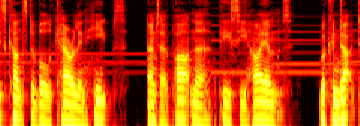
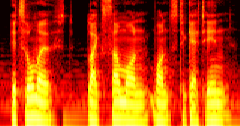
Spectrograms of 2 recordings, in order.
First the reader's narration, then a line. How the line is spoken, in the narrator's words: she said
